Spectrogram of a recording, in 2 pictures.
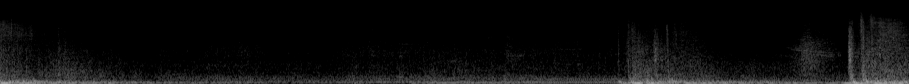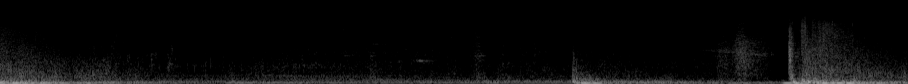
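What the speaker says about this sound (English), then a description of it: "His shells are landing all around that tank." Artillery shells from a 105 leFH18B2 self-propelled gun bursting around a tank in the World of Tanks game, several deep booming impacts spaced seconds apart over a low continuous rumble.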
